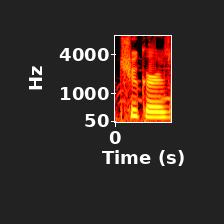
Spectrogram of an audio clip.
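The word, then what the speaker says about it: Chukar: asked me if the chuckers are having a good game chucker is how you pronounce the name of their mascot apparently a bird native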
